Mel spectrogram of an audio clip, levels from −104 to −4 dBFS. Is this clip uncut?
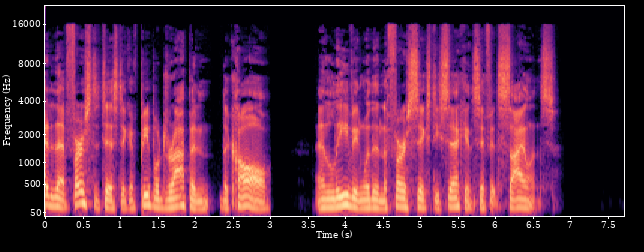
yes; 0 cuts

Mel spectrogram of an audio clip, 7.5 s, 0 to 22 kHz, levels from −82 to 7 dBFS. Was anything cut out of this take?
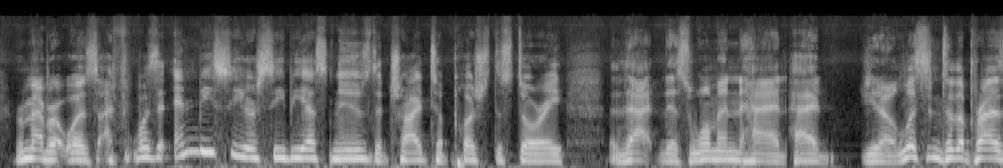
yes; 1 cut; at 5.9 s

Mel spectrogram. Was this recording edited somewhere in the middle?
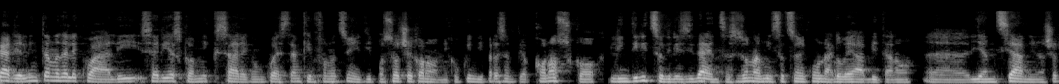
yes; 2 cuts; at 6.0 s, 8.3 s

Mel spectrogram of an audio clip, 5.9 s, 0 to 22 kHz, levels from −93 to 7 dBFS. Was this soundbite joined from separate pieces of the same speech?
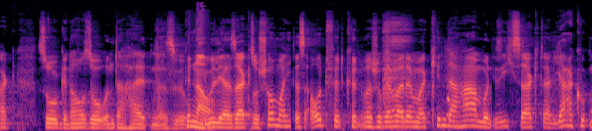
yes; 4 cuts; at 2.5 s, 2.9 s, 3.8 s, 4.9 s

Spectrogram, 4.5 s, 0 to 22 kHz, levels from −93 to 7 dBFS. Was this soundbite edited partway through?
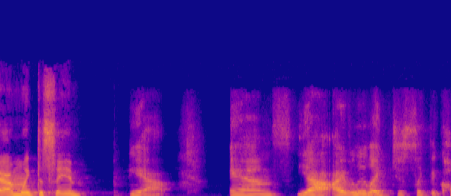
no; 0 cuts

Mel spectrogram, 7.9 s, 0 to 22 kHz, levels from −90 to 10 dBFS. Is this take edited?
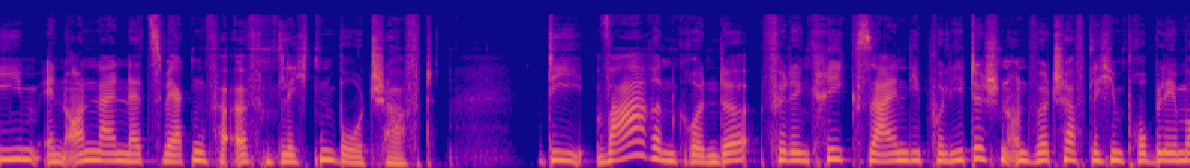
no; 0 cuts

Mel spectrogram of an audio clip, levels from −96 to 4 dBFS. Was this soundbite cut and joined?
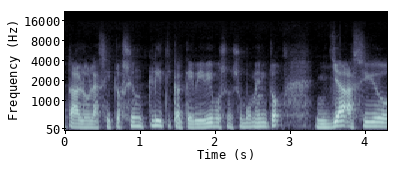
no; 0 cuts

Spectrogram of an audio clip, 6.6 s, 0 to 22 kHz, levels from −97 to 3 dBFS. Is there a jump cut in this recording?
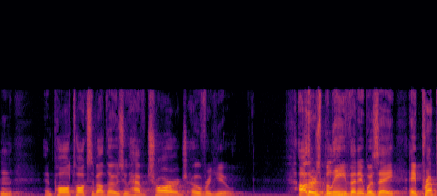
no; 0 cuts

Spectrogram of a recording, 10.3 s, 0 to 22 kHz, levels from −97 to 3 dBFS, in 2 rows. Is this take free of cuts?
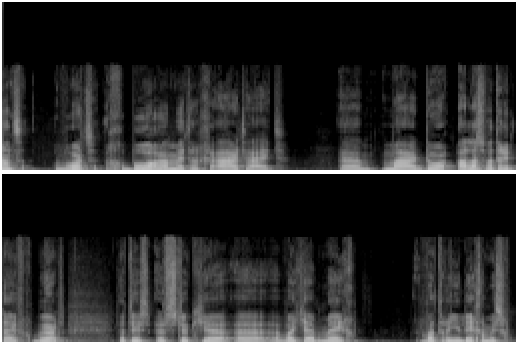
yes; 0 cuts

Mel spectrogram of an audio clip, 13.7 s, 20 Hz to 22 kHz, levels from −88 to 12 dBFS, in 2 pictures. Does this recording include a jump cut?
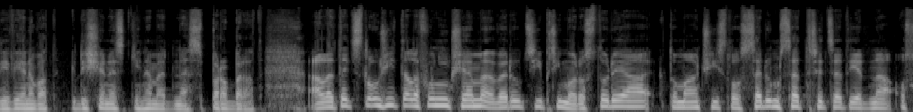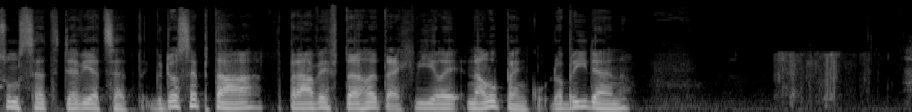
yes; 1 cut; at 3.4 s

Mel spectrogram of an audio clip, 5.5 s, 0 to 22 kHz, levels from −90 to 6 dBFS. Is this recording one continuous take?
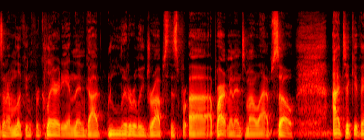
yes; 0 cuts

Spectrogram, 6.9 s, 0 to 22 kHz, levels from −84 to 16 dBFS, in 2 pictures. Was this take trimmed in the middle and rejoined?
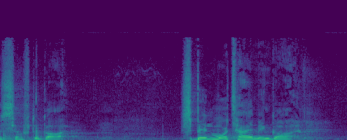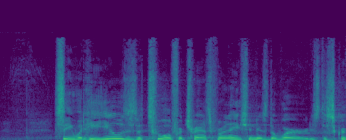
yes; 1 cut; at 4.8 s

